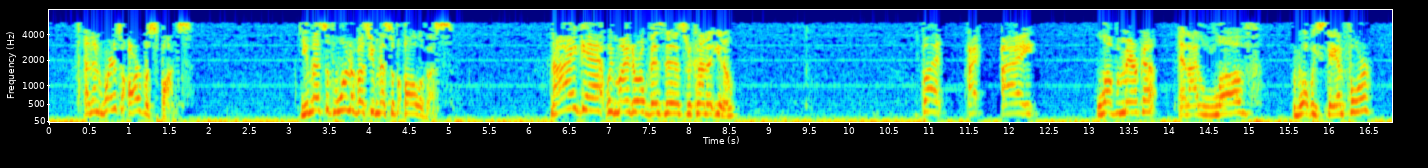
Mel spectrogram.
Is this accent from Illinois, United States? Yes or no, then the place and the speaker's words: no; Nevada, United States; I love, you know, saying, you know, I'm from Nevada, and that meaning something. I love saying I'm American, and that means something.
